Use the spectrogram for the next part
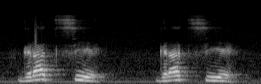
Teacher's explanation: Então, nós tínhamos o zi mais uma vogal. Então, na pronúncia vai ser o tsi mais a vogal.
